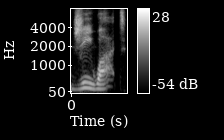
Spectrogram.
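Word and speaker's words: GWOT: So GW T equals global war on terrorism pronounced GWAT.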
